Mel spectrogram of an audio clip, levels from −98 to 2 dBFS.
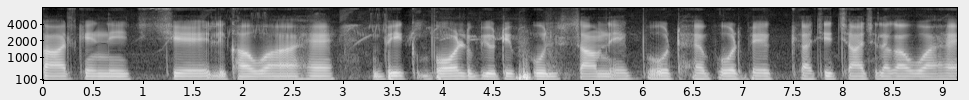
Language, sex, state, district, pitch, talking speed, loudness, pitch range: Hindi, male, Jharkhand, Ranchi, 115 Hz, 140 wpm, -16 LUFS, 110-115 Hz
